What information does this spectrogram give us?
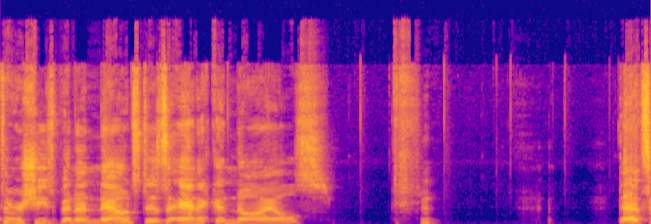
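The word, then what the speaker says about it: Anika Nilles: It's still Annika Niles. That's the way it's pronounced.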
